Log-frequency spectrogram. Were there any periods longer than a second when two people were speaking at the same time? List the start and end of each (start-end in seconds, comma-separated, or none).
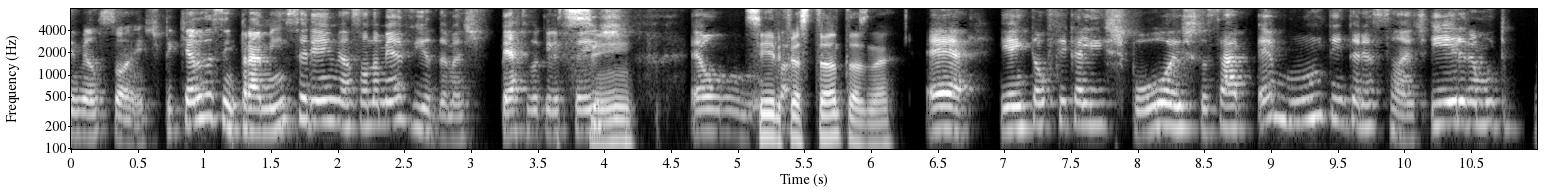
none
